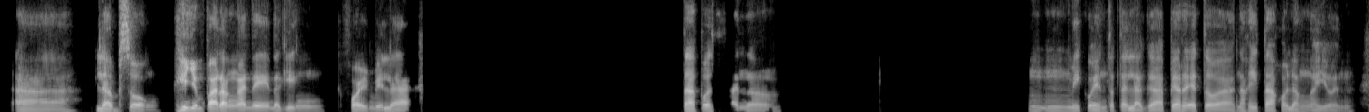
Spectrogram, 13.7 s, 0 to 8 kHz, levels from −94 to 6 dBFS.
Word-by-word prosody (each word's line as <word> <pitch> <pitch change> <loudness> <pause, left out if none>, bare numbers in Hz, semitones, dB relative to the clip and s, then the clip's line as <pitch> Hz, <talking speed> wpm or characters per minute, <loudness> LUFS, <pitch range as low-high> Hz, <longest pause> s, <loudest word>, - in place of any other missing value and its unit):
ah, 125 0 -3 0.2
love 135 -2 +3
song. 120 -7 +2 0.2
Yun 180 -1 +9
yung - - -20
parang 130 -2 +7
ano, 115 +2 +3
eh, 115 -2 +3
naging 115 -2 -6 0.2
formula. 115 0 -1 2.7
Tapos, 135 -1 +1
ano. 120 0 -7 2.5
Mm, 140 -1 -10
may 130 -2 -5
kuwento 120 0 -4
talaga. 115 0 -2
Pero 145 +6 -1
eto, 135 0 -1
ah, 110 0 -4
nakita 130 -2 -3
ko 120 0 -8
lang 115 -1 -7
ngayon, 105 0 -10
120 Hz, 100 wpm, -25 LUFS, 115-135 Hz, 2.7 s, Yun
